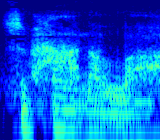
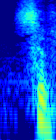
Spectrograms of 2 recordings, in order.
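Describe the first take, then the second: First: It is said fully, slowly and with feeling. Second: It is clipped into one fast mumbled syllable. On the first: The words are said while reflecting on their meaning. The speaker calls it right. "has to come from the deep, from your heart" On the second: The words are said without thought. The speaker calls it wrong. "how they are moving so fast"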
